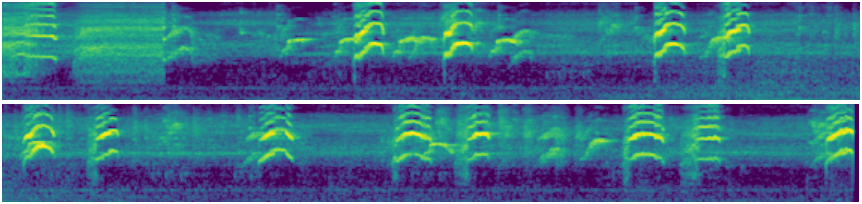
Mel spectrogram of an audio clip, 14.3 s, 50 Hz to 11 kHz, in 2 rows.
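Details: White-face pearl cockatiel chick, hand-tame, dated 31 May 2022: a long series of shrill, arching squawks in short bursts, some doubled, with brief pauses and faint softer chirps between them.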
